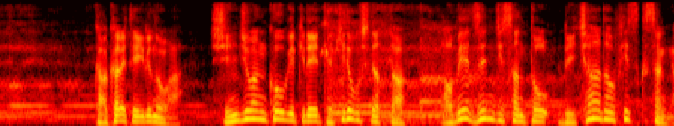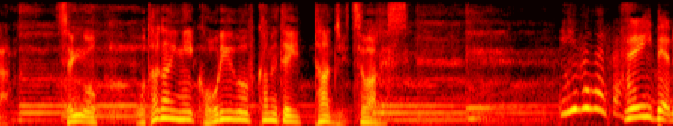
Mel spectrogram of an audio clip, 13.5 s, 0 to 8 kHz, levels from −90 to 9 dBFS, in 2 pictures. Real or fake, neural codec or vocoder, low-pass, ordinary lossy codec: fake; codec, 24 kHz, 6 kbps, HILCodec; 7.2 kHz; MP3, 48 kbps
